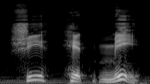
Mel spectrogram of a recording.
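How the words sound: The stress falls on the word me. It was outrageous that she touched this person. "emphasizing the last word"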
